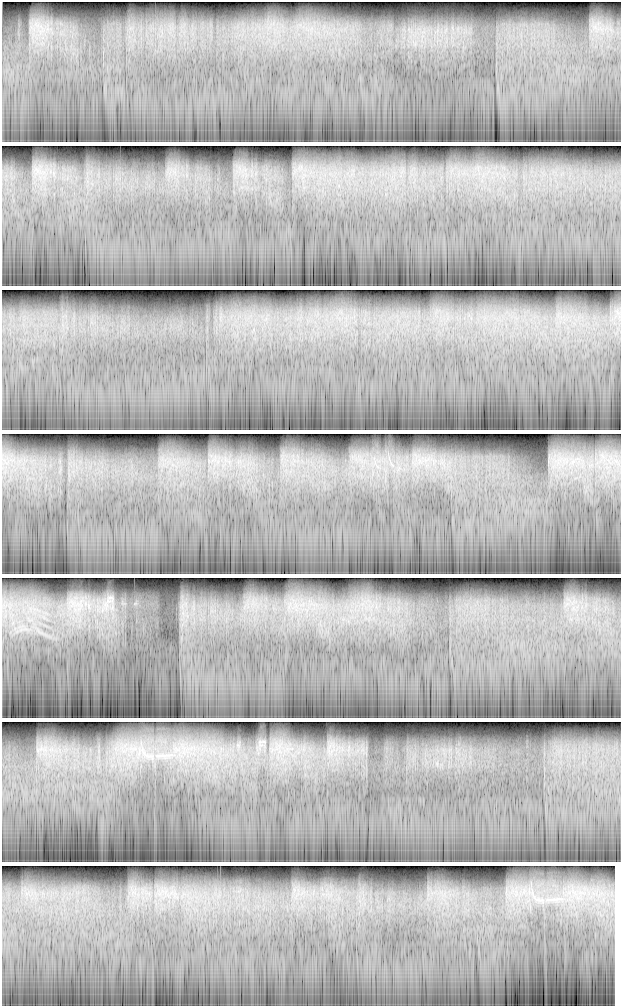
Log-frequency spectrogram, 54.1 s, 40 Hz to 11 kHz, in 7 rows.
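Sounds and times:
cannon blasts and explosions: 0:00.0 - 0:54.0
gunshots: 0:00.0 - 0:54.0.

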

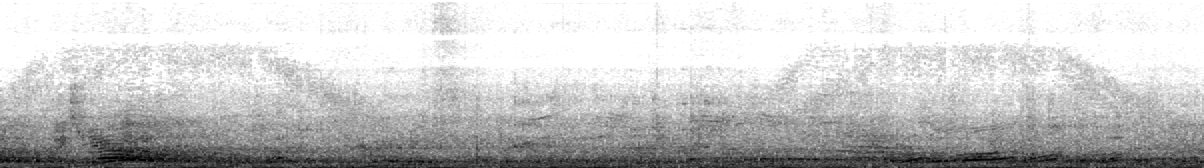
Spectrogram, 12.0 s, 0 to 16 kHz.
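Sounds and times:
indoor crowd din: 0:00.0 - 0:12.0
shoes squeaking on court: 0:04.7 - 0:05.7.

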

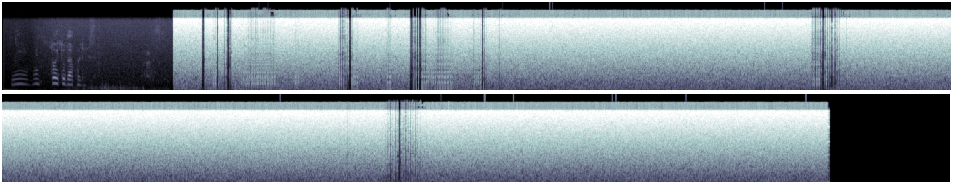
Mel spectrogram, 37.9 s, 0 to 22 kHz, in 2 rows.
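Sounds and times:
loud white-noise static: 0:03.4 - 0:35.6.

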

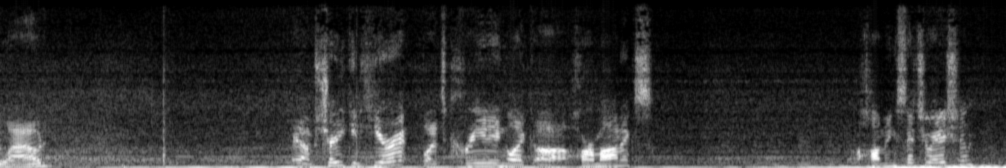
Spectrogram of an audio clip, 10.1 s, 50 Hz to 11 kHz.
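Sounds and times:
constant low hum: 0:00.0 - 0:10.0
rush of fan air: 0:00.0 - 0:10.0.

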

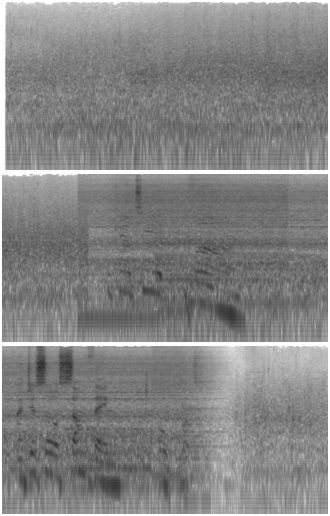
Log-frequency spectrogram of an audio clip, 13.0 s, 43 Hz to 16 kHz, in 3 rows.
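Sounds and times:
submersible cabin hum: 0:05.4 - 0:11.7
underwater rushing: 0:05.4 - 0:11.7.

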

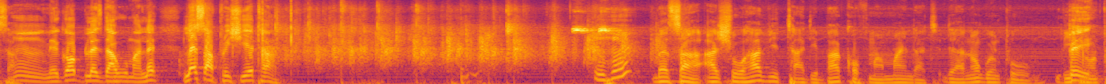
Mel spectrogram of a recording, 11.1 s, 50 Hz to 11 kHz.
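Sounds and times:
audience applauding: 0:02.5 - 0:06.8.

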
